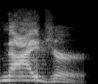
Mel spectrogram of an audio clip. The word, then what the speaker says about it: Niger: And yes, Donald, it's pronounced Niger.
